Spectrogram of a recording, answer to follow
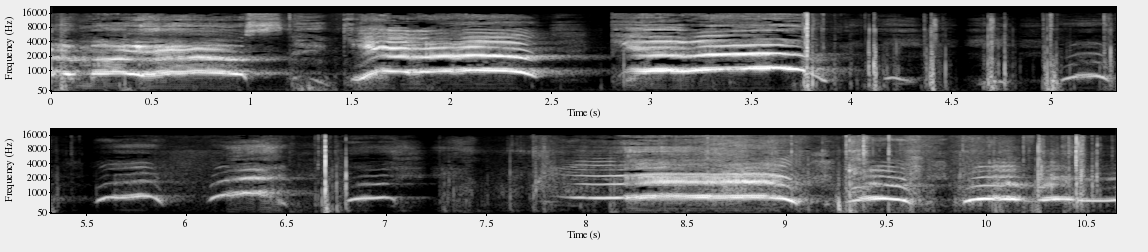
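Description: Children shrieking and screaming in high voices: three long shrieks in the first four seconds, then short yelps mixed with sharp knocks, and another long scream near the end.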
